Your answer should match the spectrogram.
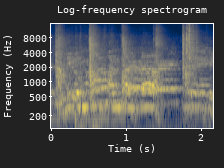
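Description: Rhythmic hand-clapping, about two claps a second, with voices singing along.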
